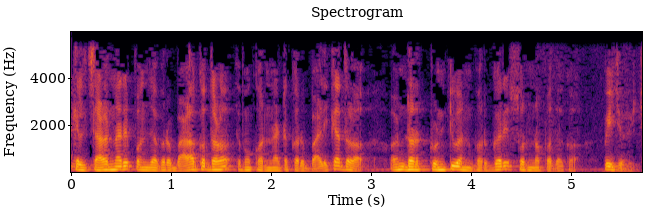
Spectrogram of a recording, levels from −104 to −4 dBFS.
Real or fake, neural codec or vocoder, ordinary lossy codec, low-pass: real; none; none; 5.4 kHz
